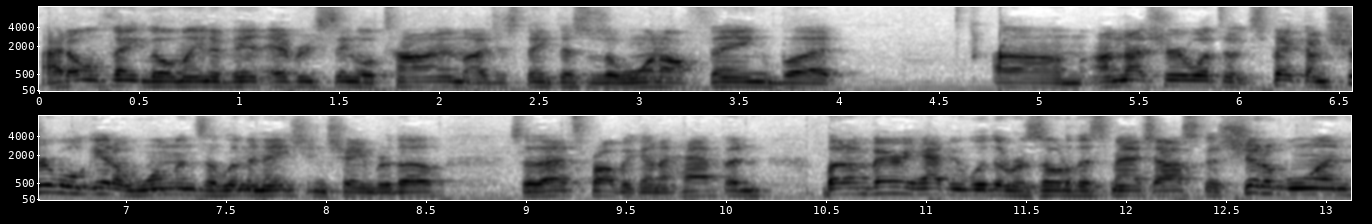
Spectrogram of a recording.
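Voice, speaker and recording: Very fast male speech at medium pitch, with ordinary pitch variation over noticeable background noise. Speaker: wrestling YouTuber. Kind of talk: casual video review.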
